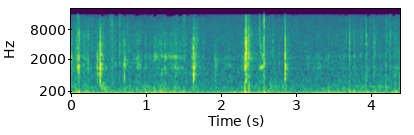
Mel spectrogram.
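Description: A utility knife blade shaves thick curls from a solid, dry orange bar of soap held in the palm. Short, crisp scraping and crunching cuts repeat over a steady low rumble, with sharp bright clicks as the blade catches.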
